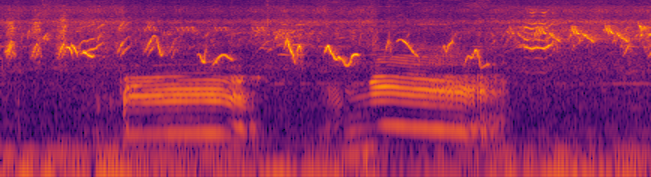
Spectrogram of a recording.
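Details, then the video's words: Tame village cattle from a herd of dozens, running excitedly over hills and footpaths toward their pen in the Indonesian countryside. Two drawn-out, harmonic moos, each under a second, are separated by a pause. Small birds chirp continuously overhead with a steady breeze. "Suara Sapi"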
